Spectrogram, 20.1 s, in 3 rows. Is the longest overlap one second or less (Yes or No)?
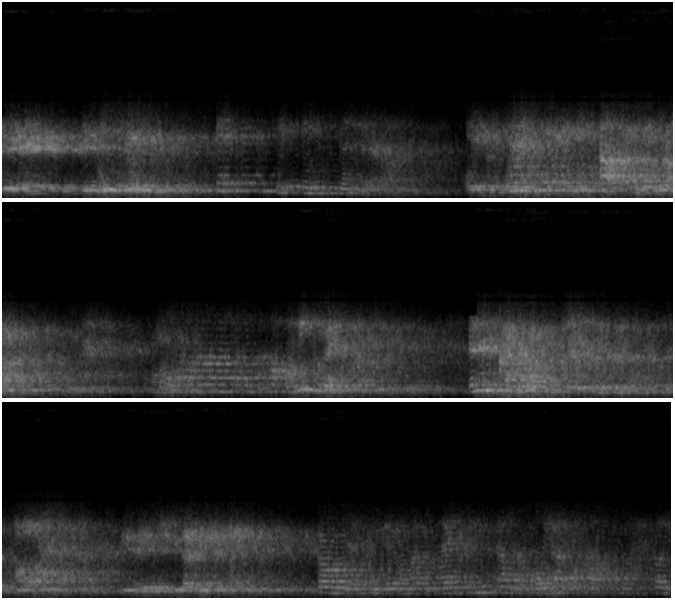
No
